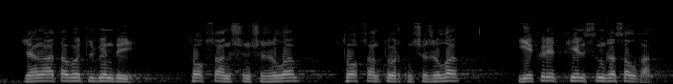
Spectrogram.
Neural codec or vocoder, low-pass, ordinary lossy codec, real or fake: none; 7.2 kHz; none; real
